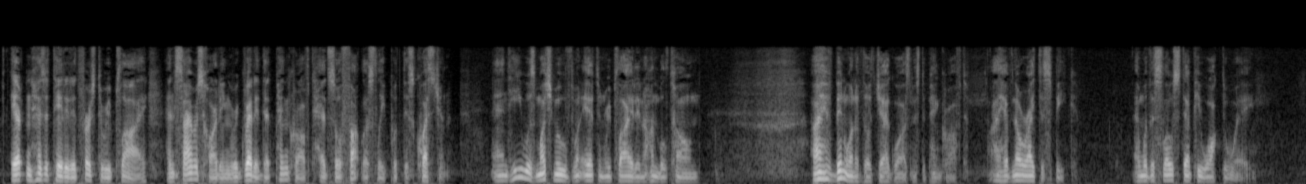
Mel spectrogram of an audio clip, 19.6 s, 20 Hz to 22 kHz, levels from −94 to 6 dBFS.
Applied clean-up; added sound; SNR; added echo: none; none; none; none.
